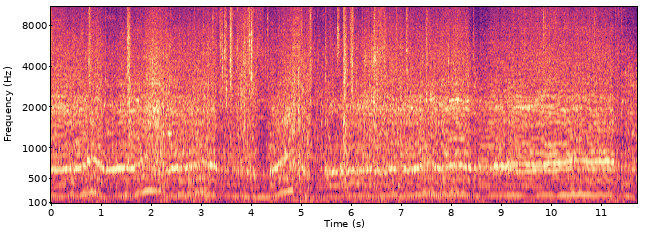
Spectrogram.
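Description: Toyota Starlet rally car's four-cylinder engine held at high, steady revs, heard from inside the cabin, with a few brief rises and falls in pitch as the throttle is worked. Sharp clicks of loose gravel striking the car come through over it.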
